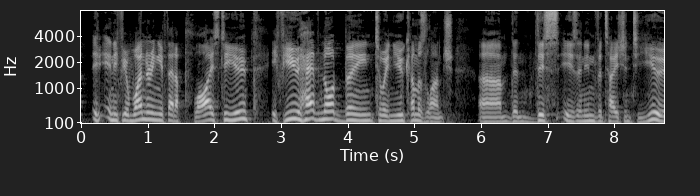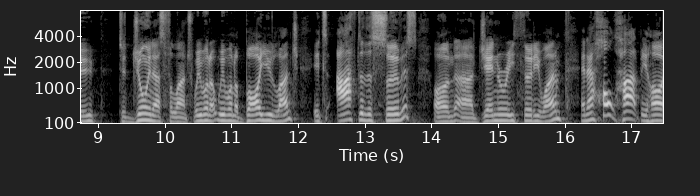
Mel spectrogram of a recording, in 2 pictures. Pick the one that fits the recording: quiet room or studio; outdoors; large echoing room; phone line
large echoing room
